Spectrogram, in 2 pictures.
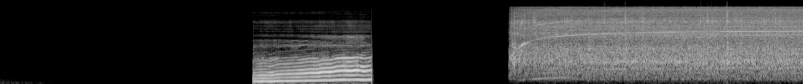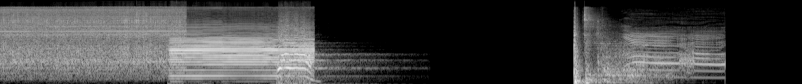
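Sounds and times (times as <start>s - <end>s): buzzing tone dropping in pitch: 9.7s - 10.9s.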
